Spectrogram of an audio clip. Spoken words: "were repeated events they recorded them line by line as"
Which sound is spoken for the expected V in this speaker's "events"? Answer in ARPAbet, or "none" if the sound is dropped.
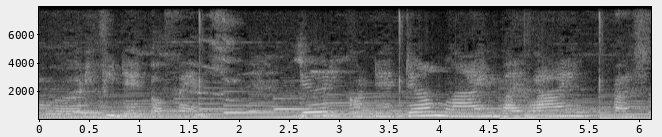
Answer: F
